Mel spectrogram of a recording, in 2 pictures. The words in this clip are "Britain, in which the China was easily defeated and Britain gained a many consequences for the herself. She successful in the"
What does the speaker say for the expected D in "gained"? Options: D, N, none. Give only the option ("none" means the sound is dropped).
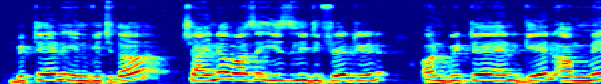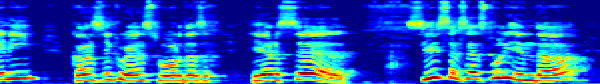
none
